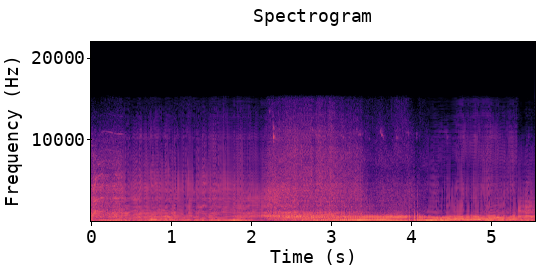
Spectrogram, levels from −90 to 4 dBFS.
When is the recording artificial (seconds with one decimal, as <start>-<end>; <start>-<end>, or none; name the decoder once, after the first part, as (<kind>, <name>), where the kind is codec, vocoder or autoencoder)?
0.4-2.2 (vocoder, BigVGAN v2); 4.2-5.6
